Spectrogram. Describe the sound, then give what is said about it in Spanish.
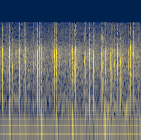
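A small audience gives brisk, scattered applause for a guest on a live morning radio programme in Tarragona. The claps are sharp and uneven and last about three seconds, with no voices over them. “un aplauso para Jordi Cartañá, que se lo ha ganado”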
